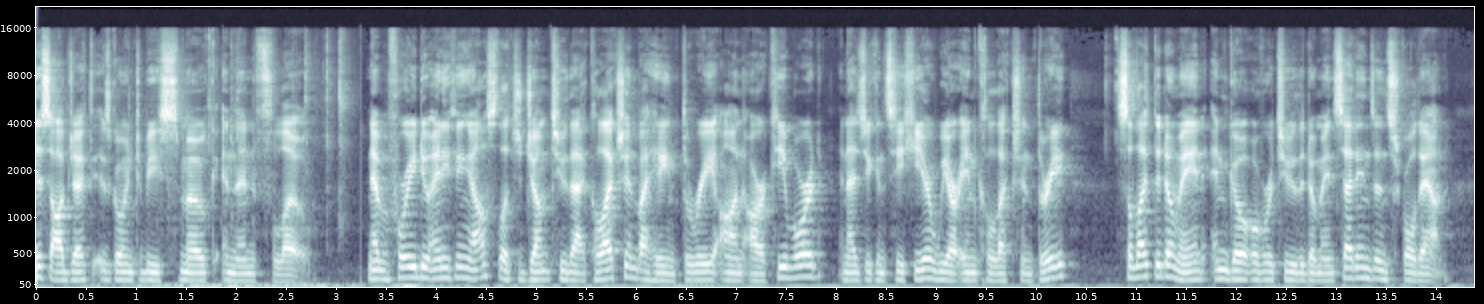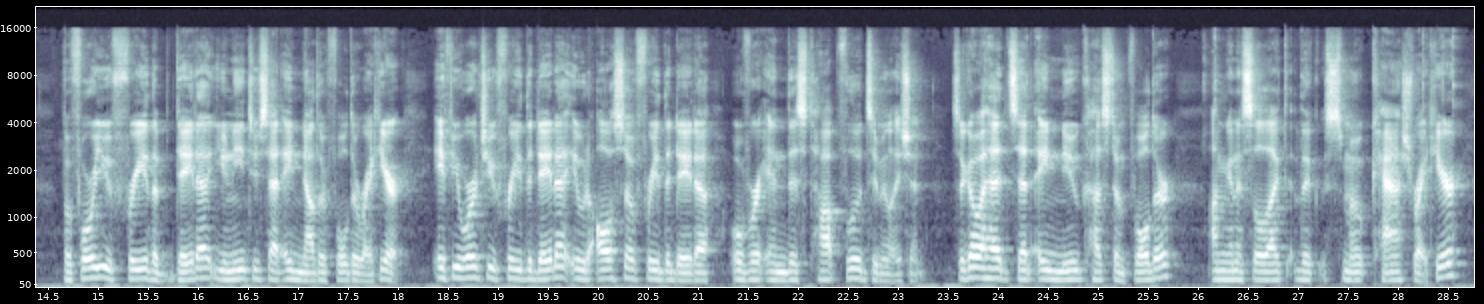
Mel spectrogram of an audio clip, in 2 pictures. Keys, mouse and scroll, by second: 6.3 3, 10.6 click, 12.6-14.5 scroll down 19, 14.5-15.8 scroll up 11, 15.8-18.0 scroll down 9, 18.0-21.1 scroll up 4, 22.9-24.2 scroll down 11, 24.2 click.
